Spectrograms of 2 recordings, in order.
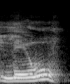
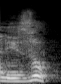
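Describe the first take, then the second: First: No linking z; the words stay separate. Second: A linking z joins les to the word. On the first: The speaker calls it right. "le H aspiré" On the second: The speaker calls it wrong. "on ne dit pas"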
